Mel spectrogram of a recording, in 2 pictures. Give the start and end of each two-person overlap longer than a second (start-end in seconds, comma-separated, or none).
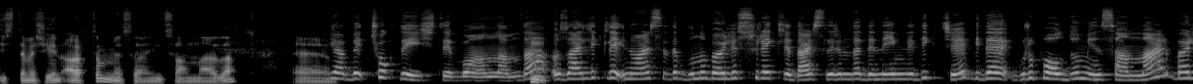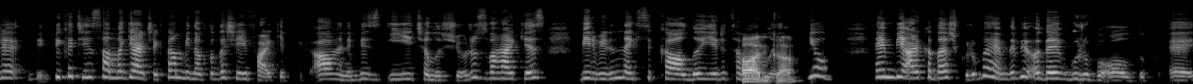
none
